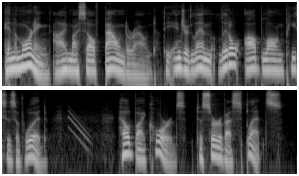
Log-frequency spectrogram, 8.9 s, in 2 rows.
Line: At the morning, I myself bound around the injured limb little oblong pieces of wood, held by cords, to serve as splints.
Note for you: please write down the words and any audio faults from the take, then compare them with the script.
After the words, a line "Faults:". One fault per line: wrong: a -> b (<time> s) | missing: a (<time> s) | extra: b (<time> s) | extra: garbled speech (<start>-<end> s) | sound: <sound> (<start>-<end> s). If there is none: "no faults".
In the morning, I myself bound around the injured limb little oblong pieces of wood, held by cords, to serve as splints.
Faults:
wrong: At -> In (0.0 s)
sound: chirp (5.4-5.8 s)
